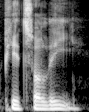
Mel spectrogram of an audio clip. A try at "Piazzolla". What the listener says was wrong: The A on the end.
